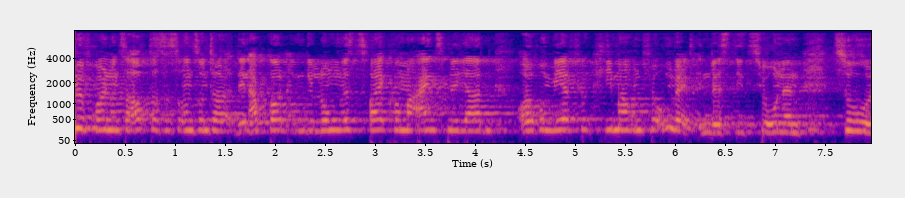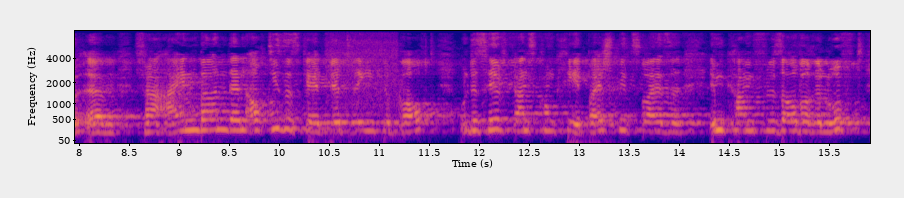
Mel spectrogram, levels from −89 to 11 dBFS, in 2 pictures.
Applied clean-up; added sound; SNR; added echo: none; Drill; 19 dB; reverberation time 1.4 s.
